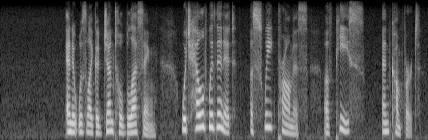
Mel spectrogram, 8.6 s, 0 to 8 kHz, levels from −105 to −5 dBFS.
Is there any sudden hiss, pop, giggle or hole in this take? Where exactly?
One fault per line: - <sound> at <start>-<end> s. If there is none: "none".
none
